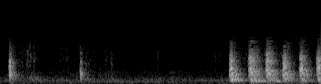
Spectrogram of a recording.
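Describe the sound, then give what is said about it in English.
Two isolated knocks, then a quick run of about six firm raps on a door, fairly loud, with no talking. “Door's open. Come on in.”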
